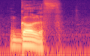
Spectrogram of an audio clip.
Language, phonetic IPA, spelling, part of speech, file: Polish, [ɡɔlf], golf, noun / proper noun, Pl-golf.ogg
